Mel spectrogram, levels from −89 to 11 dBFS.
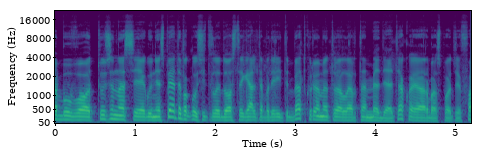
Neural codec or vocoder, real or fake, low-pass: none; real; 19.8 kHz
